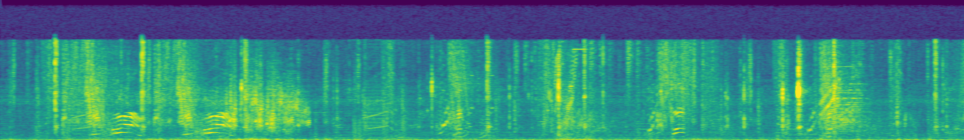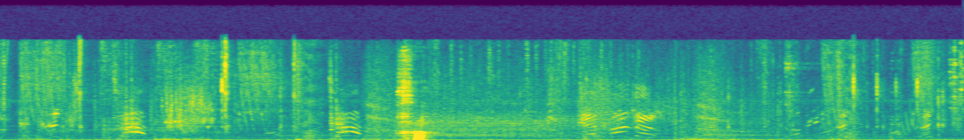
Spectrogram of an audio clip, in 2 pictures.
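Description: Electronic chirps and whooshes rise and fall throughout.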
